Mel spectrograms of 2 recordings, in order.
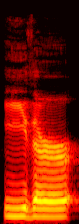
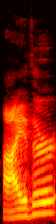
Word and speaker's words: either: find that in English, I'm going to say either neither, either, or either, and all of those pronunciations are fine to use.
